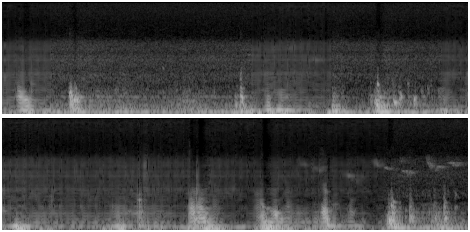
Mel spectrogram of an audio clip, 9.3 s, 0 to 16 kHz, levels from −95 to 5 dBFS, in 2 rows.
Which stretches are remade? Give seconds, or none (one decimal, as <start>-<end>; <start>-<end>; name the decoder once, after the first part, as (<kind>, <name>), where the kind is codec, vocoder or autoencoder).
0.0-0.5 (vocoder, BigVGAN v2); 2.5-3.3; 4.4-8.5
